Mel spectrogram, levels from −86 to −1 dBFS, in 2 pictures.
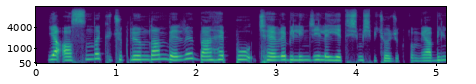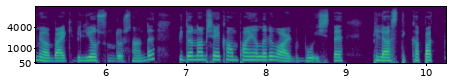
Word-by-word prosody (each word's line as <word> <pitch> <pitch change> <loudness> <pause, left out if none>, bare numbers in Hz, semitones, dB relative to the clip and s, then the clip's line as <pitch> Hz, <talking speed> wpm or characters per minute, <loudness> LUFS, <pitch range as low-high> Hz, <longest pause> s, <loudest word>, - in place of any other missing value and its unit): Ya, 265 +1 +8
aslında 275 +8 +2
küçüklüğümden 255 +4 +1
beri 265 +6 +2
ben 235 -1 +5
hep 255 +1 +1
bu 255 0 +1
çevre 230 +1 +4
bilinciyle 230 0 +1
yetişmiş 215 0 0
bir 185 - -14
çocuktum, 170 +1 -6
ya, 185 +1 0
bilmiyorum, 210 -5 -1
belki 180 +1 -1
biliyorsundur 190 -4 -1
sen 170 +2 -7
de. 270 +3 -1 0.3
Bir 250 - -7
dönem 245 +1 +1
şey 245 -2 +1
kampanyaları 230 -1 -1
vardı 170 -4 -1
bu, 185 0 -3
işte, 195 +2 -2 0.4
plastik 200 -3 0
kapak 205 0 +1
225 Hz, 160 wpm, -28 LUFS, 190-245 Hz, 0.4 s, Ya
